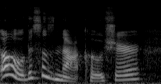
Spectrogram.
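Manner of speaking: ordinary talk, nothing marked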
